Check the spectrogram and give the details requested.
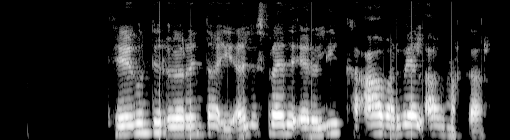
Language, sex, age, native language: Icelandic, female, 60-69, Icelandic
